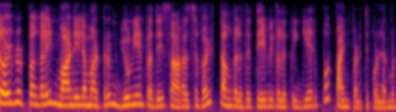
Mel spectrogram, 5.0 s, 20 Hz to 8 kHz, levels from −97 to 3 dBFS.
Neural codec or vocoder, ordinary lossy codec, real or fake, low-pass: codec, 16 kHz, 2 kbps, FunCodec, trained on Chinese and English, 25 frames a second; Opus, 16 kbps; fake; 7.2 kHz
